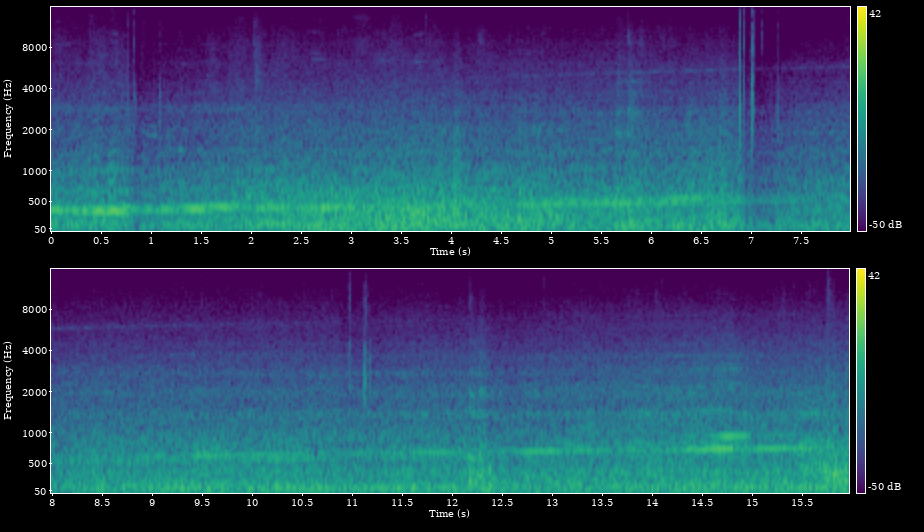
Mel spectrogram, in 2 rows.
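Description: Keikyu New 1000 series train's Toyo Denki IGBT-VVVF inverter and traction motors whining, heard inside the passenger car. The pitch rises steadily as the train accelerates, over the rumble of the wheels on the rails, with a few sharp clicks.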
